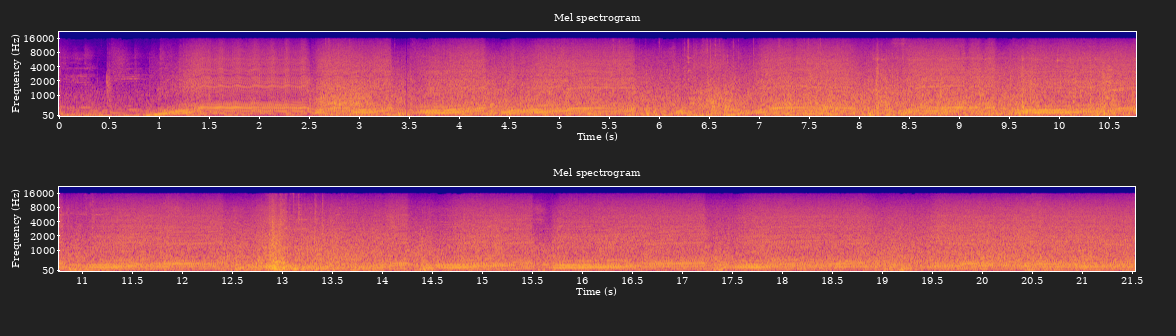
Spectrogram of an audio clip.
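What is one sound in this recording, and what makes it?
A car engine roars, revving up and dropping pitch again and again as it shifts gears.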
